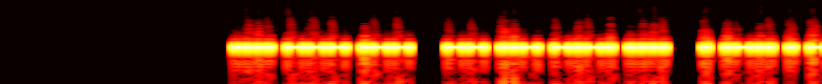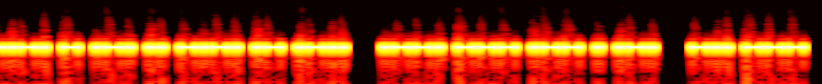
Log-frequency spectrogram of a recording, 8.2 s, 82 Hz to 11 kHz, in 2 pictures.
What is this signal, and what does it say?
Morse code, heard as a keyed tone, about 46 wpm, 700 Hz. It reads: HOW MUCH ELECTRICAL POWER DO
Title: Sentences from Top 1000 Words - Review Part 6 - 45wpm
